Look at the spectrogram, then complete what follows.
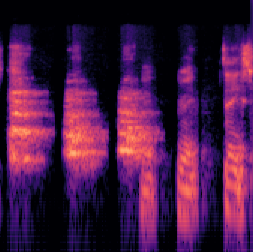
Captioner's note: dog barking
